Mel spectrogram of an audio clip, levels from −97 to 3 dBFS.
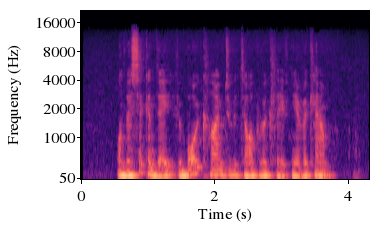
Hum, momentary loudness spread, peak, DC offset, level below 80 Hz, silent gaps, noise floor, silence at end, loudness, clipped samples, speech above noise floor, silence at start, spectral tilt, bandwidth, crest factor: none; 9 LU; -8 dBFS; under 0.1%; -50 dBFS; none; -59 dBFS; 0.5 s; -22 LUFS; under 0.1%; 38 dB; 0.55 s; -6.5 dB/octave; 13 kHz; 14 dB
